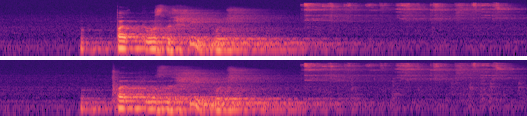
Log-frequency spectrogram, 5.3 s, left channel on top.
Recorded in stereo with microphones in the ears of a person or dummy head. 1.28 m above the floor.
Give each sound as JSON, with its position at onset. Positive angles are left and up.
{"t": 0.8, "sound": "a man speaking", "side_deg": 60, "distance_m": 1.3}
{"t": 3.0, "sound": "keys jangling", "side_deg": 5, "distance_m": 4.0}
